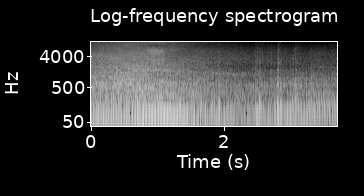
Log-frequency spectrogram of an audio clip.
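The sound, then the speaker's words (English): A Harley-Davidson motorcycle engine running loud with a dense low rumble that eases slightly after the first second and a half, followed by a few sharp knocks near the end. “All right. Harley Davidson aside”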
